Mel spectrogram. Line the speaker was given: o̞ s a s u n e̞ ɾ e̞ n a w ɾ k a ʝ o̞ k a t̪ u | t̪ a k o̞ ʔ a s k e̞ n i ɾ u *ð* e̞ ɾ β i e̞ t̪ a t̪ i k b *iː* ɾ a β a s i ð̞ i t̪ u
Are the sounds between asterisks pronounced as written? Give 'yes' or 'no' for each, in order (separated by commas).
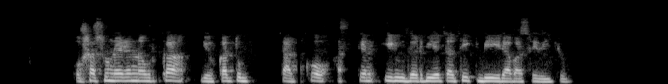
yes, yes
